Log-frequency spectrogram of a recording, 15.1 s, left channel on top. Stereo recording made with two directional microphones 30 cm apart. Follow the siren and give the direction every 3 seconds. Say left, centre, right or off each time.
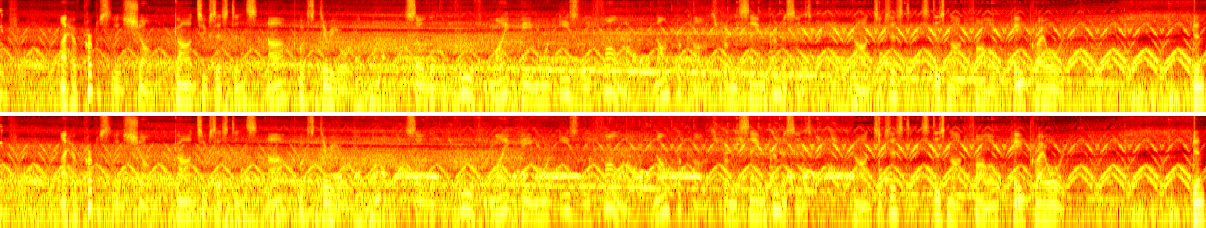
right, right, right, centre, left.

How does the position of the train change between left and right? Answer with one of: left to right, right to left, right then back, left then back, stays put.
right to left.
